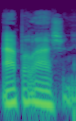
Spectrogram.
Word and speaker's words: Appalachian: UL, Lafayette, Appalachian State. Is that how you say it? Appalachian, yeah.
